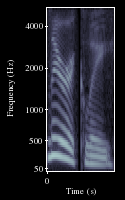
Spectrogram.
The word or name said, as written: lyrically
